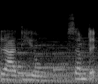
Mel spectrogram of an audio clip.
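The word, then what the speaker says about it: 라디오: और अभी इसको बोलेंगे हम रादियो। कुछ कुछ लोग इसे लादियो भी बोलते हैं, लादियो, और इसको कुछ कुछ लोग रादियो।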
